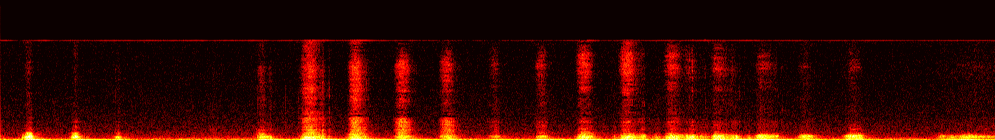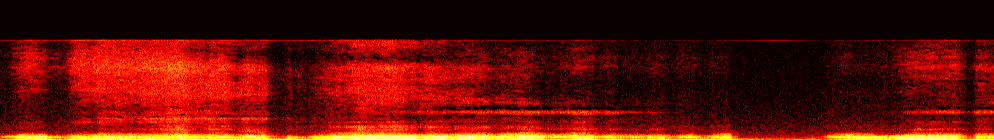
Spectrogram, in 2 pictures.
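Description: The bristles of a small flat makeup brush are pressed and swept across a black foam microphone windscreen. A quick series of short, soft brushing strokes gives way to continuous scratchy rubbing. The sound is muffled and dominated by low, deep rumble.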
